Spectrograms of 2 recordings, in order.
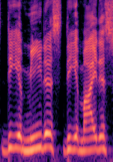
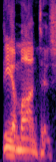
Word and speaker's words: Diamantis: It's Costas Diamitis. How do I pronounce this guy's last name? Diamantis.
